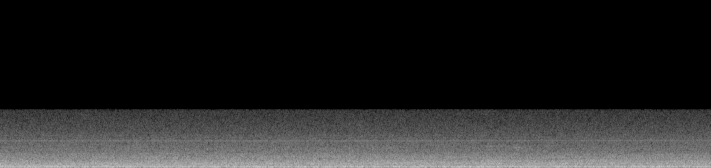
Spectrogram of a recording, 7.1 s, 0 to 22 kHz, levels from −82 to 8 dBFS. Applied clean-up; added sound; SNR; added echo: none; none; none; none.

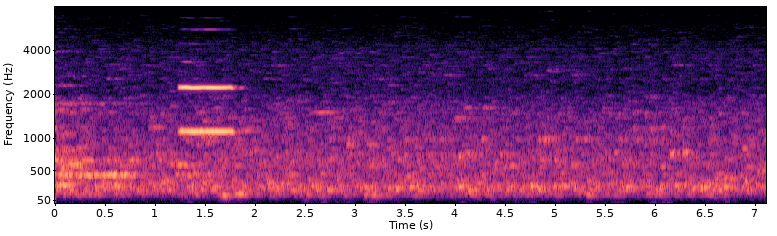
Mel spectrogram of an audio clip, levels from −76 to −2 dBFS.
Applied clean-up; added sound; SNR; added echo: classical method WPE with log-MMSE.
